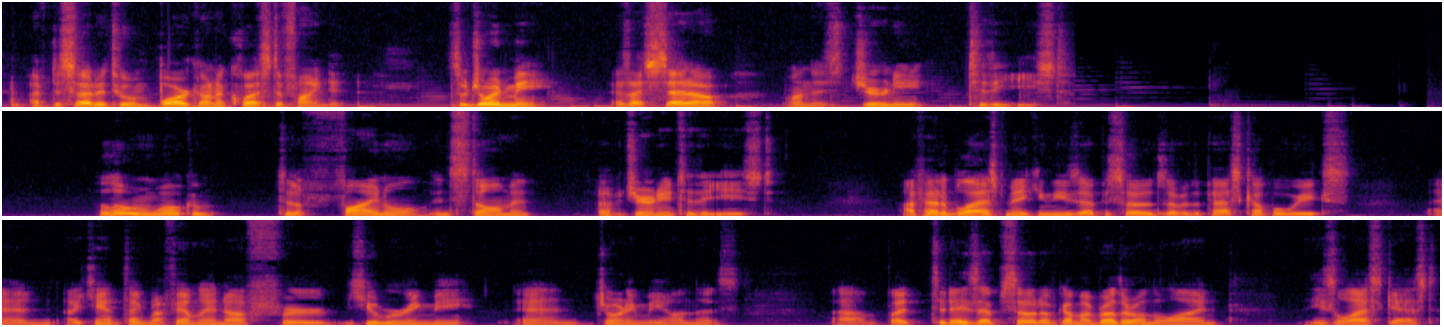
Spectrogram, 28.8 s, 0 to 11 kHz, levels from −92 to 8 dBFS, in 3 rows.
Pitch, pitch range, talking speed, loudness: 105 Hz, 90-115 Hz, 160 wpm, -20 LUFS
